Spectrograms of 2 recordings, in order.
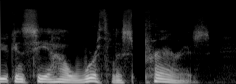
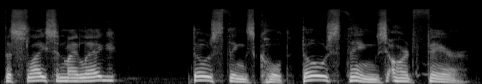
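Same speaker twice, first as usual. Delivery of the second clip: higher and louder, rising indignation; upset outburst; 7 semitones higher, 4 dB louder than usual. Acted. Riley venting her hurt at Colt, indignant and loud. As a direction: pour out every unfair thing, hurt and angry.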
